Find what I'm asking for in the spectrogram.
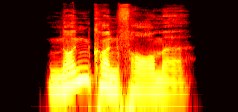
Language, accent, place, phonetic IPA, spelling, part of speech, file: German, Germany, Berlin, [ˈnɔnkɔnˌfɔʁmə], nonkonforme, adjective, De-nonkonforme.ogg
- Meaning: inflection of nonkonform: 1. strong/mixed nominative/accusative feminine singular 2. strong nominative/accusative plural 3. weak nominative all-gender singular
